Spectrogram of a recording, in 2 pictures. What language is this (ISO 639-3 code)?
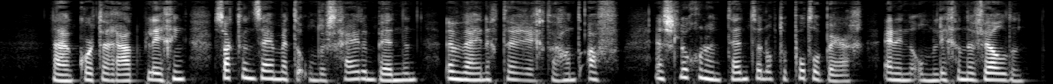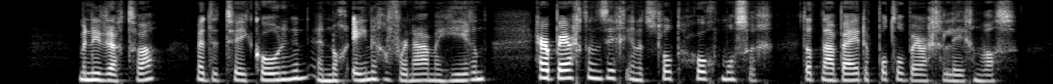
nld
